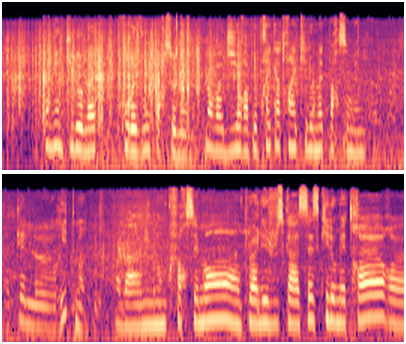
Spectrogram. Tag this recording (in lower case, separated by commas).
outside, rural or natural, run, speech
